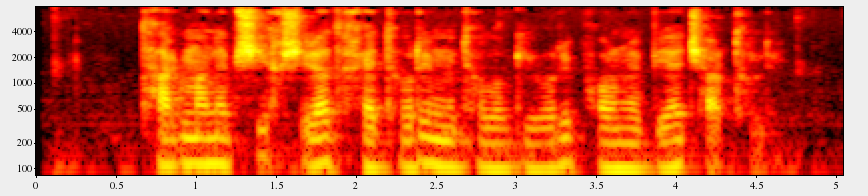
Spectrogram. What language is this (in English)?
Georgian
